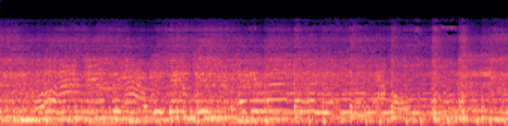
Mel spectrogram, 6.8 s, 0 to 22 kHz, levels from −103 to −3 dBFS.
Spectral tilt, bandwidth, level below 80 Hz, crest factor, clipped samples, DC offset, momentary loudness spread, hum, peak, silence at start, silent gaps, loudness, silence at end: -7.5 dB/octave; 10.5 kHz; -42 dBFS; 14 dB; under 0.1%; under 0.1%; 4 LU; none; -4 dBFS; 0 s; none; -19 LUFS; 0 s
